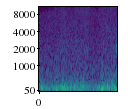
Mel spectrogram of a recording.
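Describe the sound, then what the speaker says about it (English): Strong wind roars steadily across the microphone by the sea in Batumi, Georgia, a loud, continuous buffeting rumble with no voices. "it is mega windy"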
